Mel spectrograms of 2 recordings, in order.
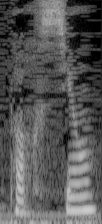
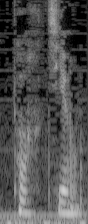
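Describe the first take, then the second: First: The middle is said with an S sound. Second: The middle is said with a T sound. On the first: It is a noun meaning parts of something. "it's pronounced sion" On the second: It is a verb meaning we carried. "that's pronounced differently"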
